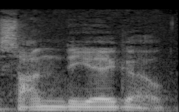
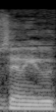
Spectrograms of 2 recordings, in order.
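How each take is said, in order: First: It is said slowly. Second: It is said fast.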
